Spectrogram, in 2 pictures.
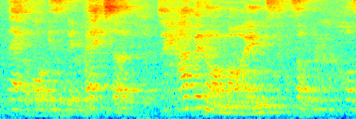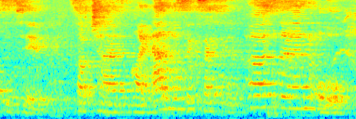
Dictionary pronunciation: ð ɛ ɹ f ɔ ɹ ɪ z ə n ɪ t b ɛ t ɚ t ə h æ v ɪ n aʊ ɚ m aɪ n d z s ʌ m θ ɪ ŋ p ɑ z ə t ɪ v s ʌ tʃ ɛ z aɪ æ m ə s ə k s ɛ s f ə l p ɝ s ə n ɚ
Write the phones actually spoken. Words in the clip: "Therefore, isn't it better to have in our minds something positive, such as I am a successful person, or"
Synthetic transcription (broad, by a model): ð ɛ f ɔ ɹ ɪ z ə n ɪ t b ɛ t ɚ t ə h v ɪ n aʊ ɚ m aɪ n d z s ʌ m θ ɪ ŋ p ɑ z ə t ɪ v s ʌ tʃ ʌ z aɪ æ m ə s ə k s ɛ s f ə l p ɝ s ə n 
